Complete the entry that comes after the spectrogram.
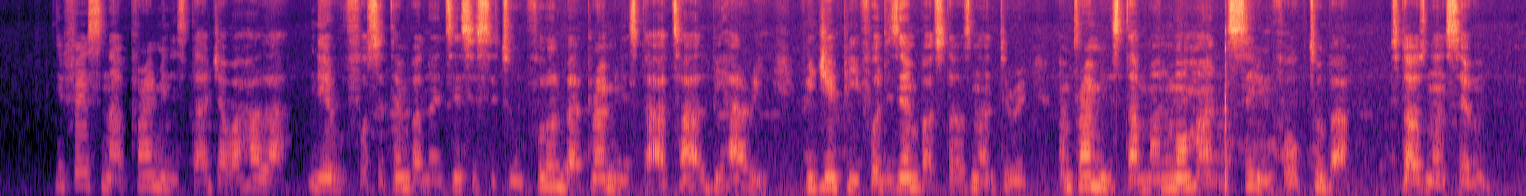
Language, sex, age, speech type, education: Nigerian Pidgin, female, 15-29, spontaneous, tertiary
